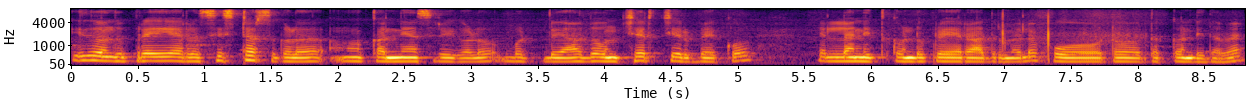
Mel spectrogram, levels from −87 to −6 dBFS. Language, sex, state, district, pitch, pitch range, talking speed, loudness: Kannada, female, Karnataka, Shimoga, 155 Hz, 150-165 Hz, 120 wpm, -18 LUFS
